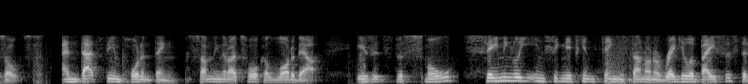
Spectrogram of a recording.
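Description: Bluetooth CVSD headset codec damage runs through the whole of this speech clip. Nothing above 4 kHz survives, s sounds come out scratchy, and a granular hiss sits under the voice. This is the one-bit up-or-down coding of narrowband headset audio, which fits a 64 kbps stream, with its adaptive step too slow for loud high content. Bit errors on a Bluetooth voice link appear at 0.33 to 0.51 s, 3.48 to 3.65 s and 6.02 to 6.35 s as bursts of rushing, crackly noise without loud clicks. Roughly a few percent of bits are flipped, each carrying only a small step that soon decays.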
